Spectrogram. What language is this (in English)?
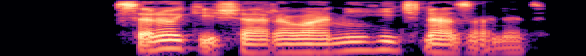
Central Kurdish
